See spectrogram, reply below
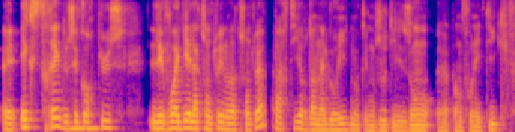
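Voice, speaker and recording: A man presents research at an academic conference and explains each slide step by step for the audience. His voice is mellow and warm, with an ordinary middle pitch. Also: fairly even intonation, normal speed.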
